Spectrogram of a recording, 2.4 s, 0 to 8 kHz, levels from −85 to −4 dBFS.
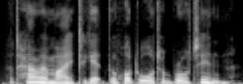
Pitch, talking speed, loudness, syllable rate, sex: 190 Hz, 270 wpm, -16 LUFS, 5.4 syllables/s, female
